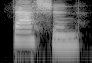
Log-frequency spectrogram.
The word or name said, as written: fashion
